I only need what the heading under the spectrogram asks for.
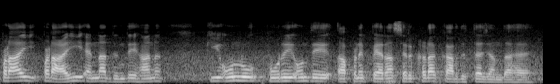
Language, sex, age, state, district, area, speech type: Punjabi, male, 45-60, Punjab, Mohali, urban, spontaneous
